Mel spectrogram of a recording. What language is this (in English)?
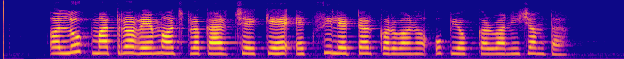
Gujarati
